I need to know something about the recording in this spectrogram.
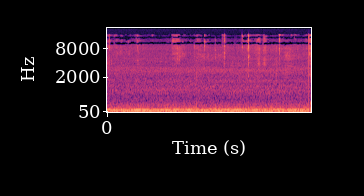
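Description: Steady low rumble of a car's engine and tyres on the road, heard from inside the cabin while the car is driven.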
